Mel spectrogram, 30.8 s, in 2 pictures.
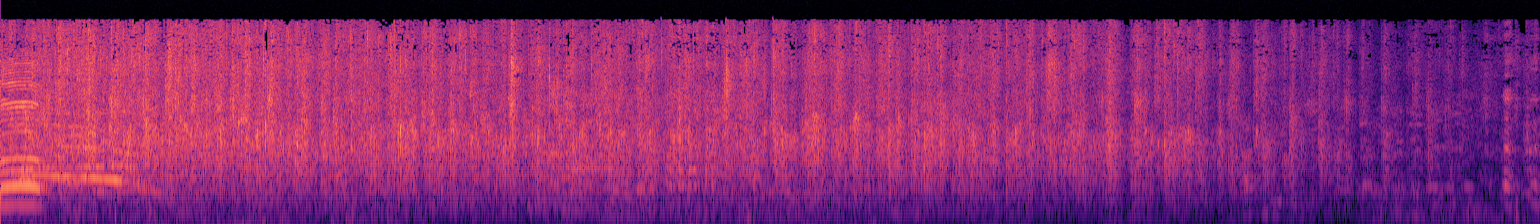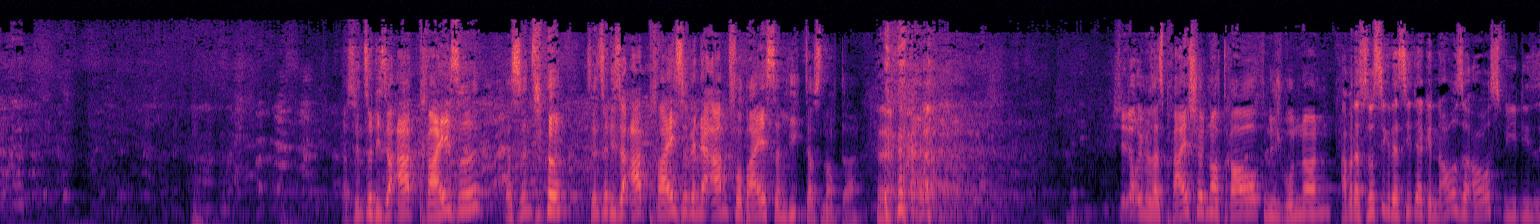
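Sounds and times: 
audience applause: 0.0 - 15.3
laughter: 4.8 - 9.7, 12.6 - 22.8, 24.1 - 26.4
speech: 19.1 - 24.9, 26.6 - 30.7.

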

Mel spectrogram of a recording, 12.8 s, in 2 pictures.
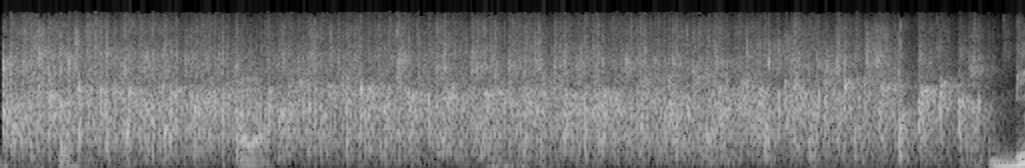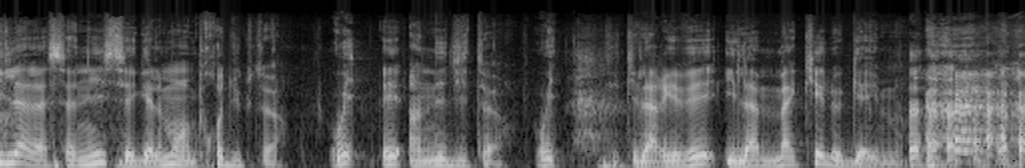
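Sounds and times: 
studio audience applause: 0.0 - 6.3
speech: 6.2 - 12.7
laughter: 12.1 - 12.7.

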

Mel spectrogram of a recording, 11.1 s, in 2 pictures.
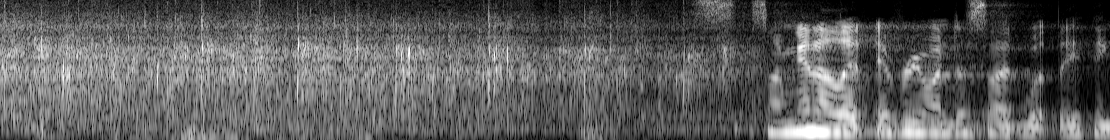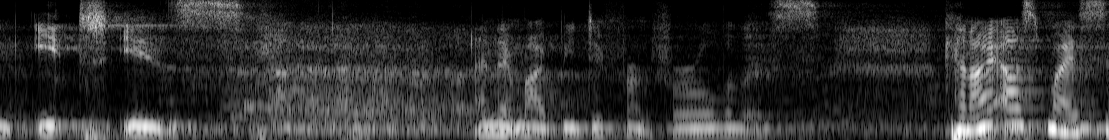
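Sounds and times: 
audience applause: 0.0 - 3.8
speech: 3.8 - 7.2, 7.9 - 11.0
laughter: 6.7 - 8.2.

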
